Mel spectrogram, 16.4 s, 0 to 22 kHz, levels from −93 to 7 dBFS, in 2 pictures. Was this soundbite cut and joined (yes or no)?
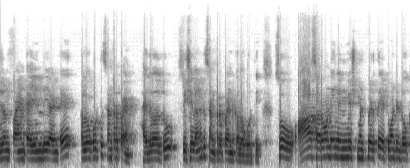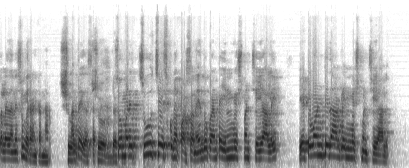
no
